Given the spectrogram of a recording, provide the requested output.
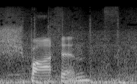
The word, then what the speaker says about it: Spaten: It's pronounced Spaten.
